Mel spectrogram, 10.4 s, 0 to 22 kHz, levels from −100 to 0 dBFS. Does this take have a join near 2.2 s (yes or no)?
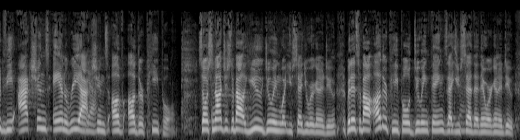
no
